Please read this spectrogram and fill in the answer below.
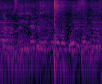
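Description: A single sharp smack about a second in, typical of an ecuavoley ball being struck by hand, over faint murmur of spectators' voices.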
